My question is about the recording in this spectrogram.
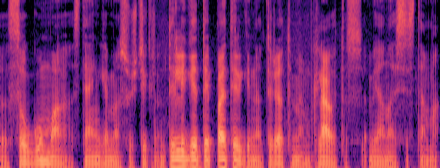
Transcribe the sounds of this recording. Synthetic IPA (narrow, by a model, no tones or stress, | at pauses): sɐʊɡumɑːsʲt̪ʲɛŋʲɡʲɛmʲɛsʊʃʲt̪ʲɪkɾɪnʲt̪ɐɪlʲiːɡʲɪt̪ɐɪpɐt̪ɪɾʲɡʲɪnʲɛt̪ʊɾʲeːt̪ʊmʲḛːmklʲɛ̰ʊt̪ʲɪsʋʲiɛnɑ̰sʲɪsʲt̪ʲɛ̰mɐ̰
